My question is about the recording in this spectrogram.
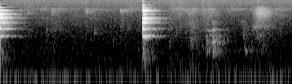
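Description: A metal spoon clinks once against tableware about two seconds in, a short ringing clink that dies away quickly, followed by a few faint, softer sounds.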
